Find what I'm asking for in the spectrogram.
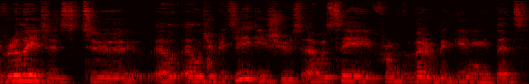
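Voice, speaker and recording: With audible room echo, a woman talks with ordinary pitch variation. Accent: Russian. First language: Russian. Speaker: researcher and activist. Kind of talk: interview. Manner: hesitant, many fillers.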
